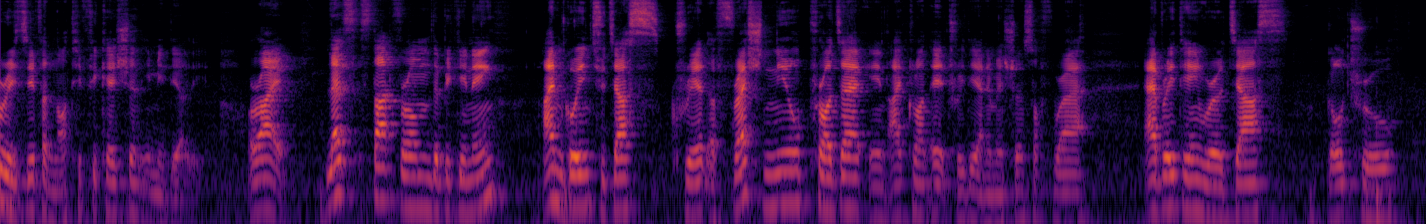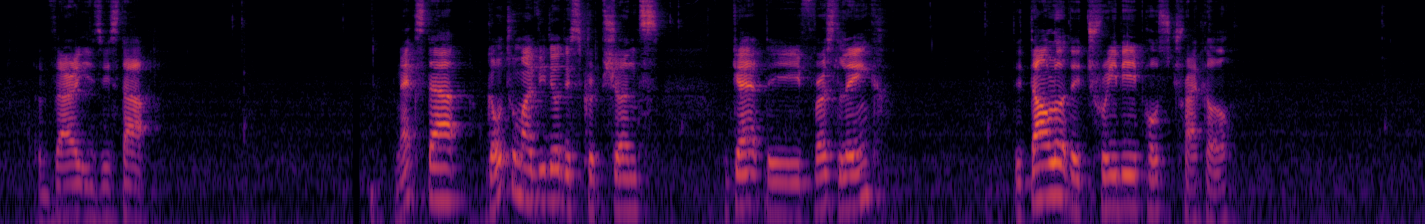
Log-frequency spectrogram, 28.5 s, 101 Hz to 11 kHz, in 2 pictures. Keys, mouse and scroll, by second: 0.4-2.9 drag, 4.7 click, 5.6 click, 7.7 scroll down 1, 9.9 click, 12.3 click, 12.9-15.6 drag, 16.5 click, 17.7 click, 17.9-18.4 drag, 18.5 click, 20.9 click, 23.6-24.1 drag, 24.8 click, 25.9 click, 26.6-28.1 drag.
